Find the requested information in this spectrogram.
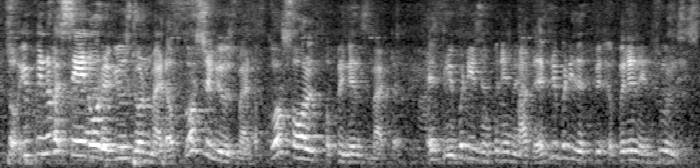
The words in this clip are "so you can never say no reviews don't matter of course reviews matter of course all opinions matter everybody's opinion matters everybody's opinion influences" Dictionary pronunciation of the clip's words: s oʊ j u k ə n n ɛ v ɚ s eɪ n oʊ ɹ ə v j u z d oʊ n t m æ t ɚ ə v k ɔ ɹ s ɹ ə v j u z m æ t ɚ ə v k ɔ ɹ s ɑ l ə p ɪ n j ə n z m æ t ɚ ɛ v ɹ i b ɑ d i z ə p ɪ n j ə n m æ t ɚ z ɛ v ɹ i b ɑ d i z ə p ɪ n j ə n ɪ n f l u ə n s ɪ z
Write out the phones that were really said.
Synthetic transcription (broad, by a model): s oʊ j u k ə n n ɛ v ɚ s eɪ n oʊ ɹ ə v j u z d oʊ n t m æ t ɚ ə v k ɔ ɹ s ɹ ə v j u z m æ t ɚ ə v k ɔ ɹ s ɑ l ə p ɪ n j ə n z m æ t ɚ ɛ v ɹ i b ɑ d i z ə p ɪ n j ə n m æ t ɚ ɛ v ɹ i b ɑ d i z ə p ɪ n j ə n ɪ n f l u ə n s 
